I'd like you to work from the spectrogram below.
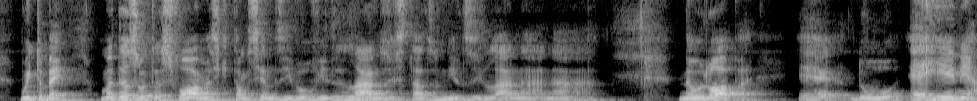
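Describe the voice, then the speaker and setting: With audible room echo, a man talks fairly slowly at a fairly high pitch and with fairly even intonation. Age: 60s. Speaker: chemist giving commentary. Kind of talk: explanatory video talk. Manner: halting.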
